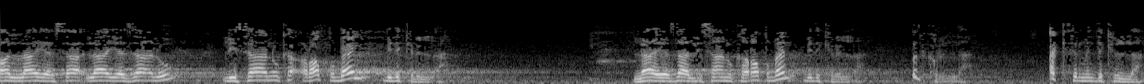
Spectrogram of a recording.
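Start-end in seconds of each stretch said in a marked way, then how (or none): none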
